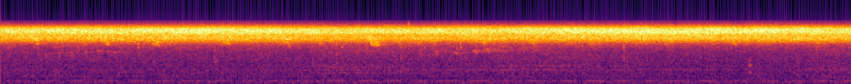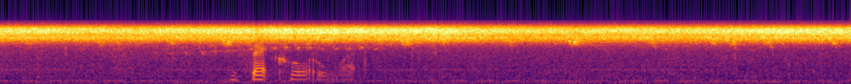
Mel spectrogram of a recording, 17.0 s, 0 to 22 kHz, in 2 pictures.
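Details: Hundreds of 17-year periodical cicadas high up in backyard trees during an emergence merge into one steady, high, hissing drone that never lets up.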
